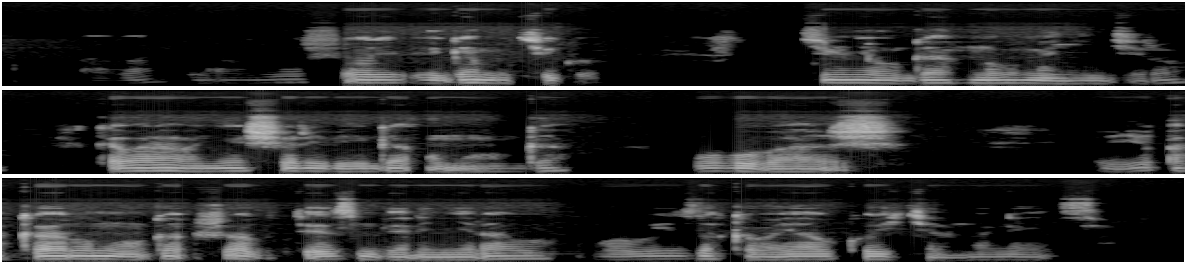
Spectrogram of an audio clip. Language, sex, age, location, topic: Kinyarwanda, male, 25-35, Musanze, education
